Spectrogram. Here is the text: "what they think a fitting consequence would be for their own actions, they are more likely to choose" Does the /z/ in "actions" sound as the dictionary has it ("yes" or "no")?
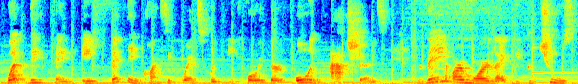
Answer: no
